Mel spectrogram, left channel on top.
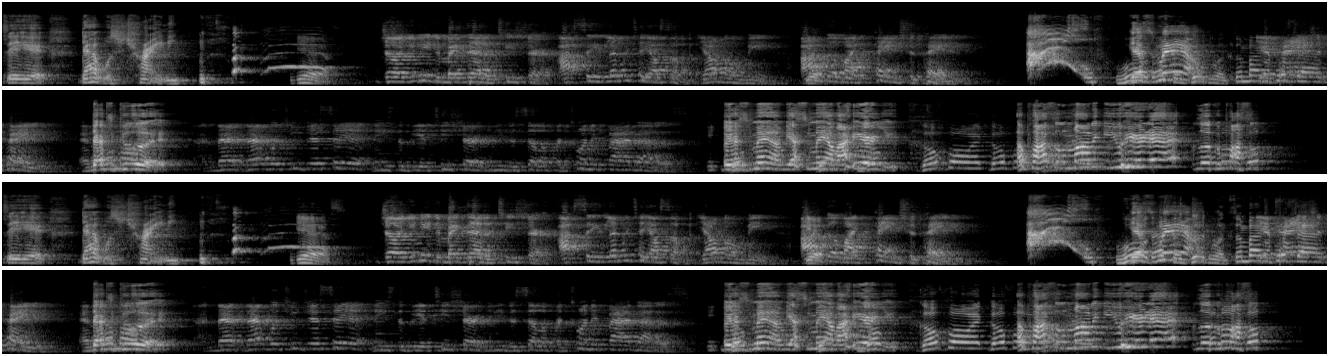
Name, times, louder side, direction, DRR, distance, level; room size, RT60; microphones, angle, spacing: voice 1, 0.0-3.2 10.2-11.0 11.3-12.0 14.1-14.9 20.3-22.2 23.4-25.8, left 2 dB, 15° left, 9 dB, 0.9 m, -23 dB
voice 2, 2.9-3.3 8.0-8.2 11.1-13.2 14.3-14.9 20.5-21.0 21.4-21.6 21.9-22.0 22.4-23.7 25.3-25.8, right 5 dB, 55° right, 13 dB, 0.7 m, -29 dB
voice 3, 3.8-7.6 8.0-9.6 12.5-13.7 14.0-14.8 15.2-19.9 23.6-24.2, right 2 dB, 5° right, -2 dB, 4.9 m, -34 dB
20.5 x 15.0 x 4.1 m, 0.89 s
head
